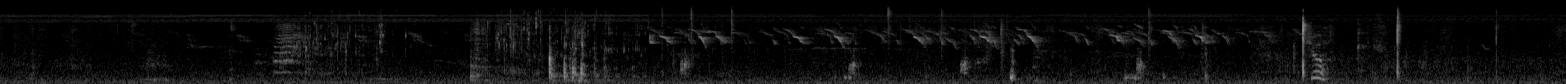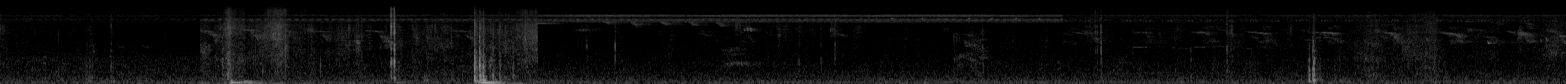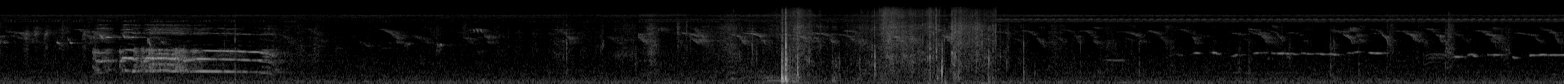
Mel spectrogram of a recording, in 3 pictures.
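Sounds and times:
rural outdoor ambience: 0.0 - 46.9
rooster crowing: 32.2 - 34.2.

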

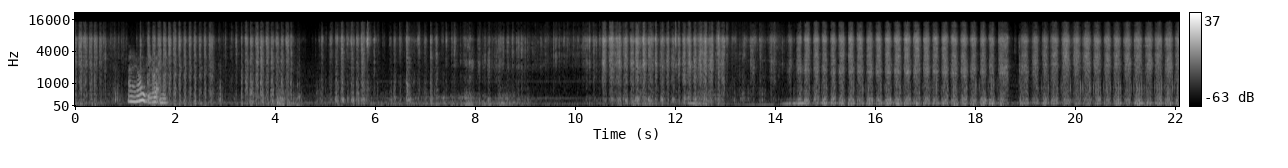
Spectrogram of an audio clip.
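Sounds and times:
sanding stick rubbing resin: 0.0 - 0.6, 1.2 - 8.8, 10.3 - 13.1, 14.0 - 22.0.

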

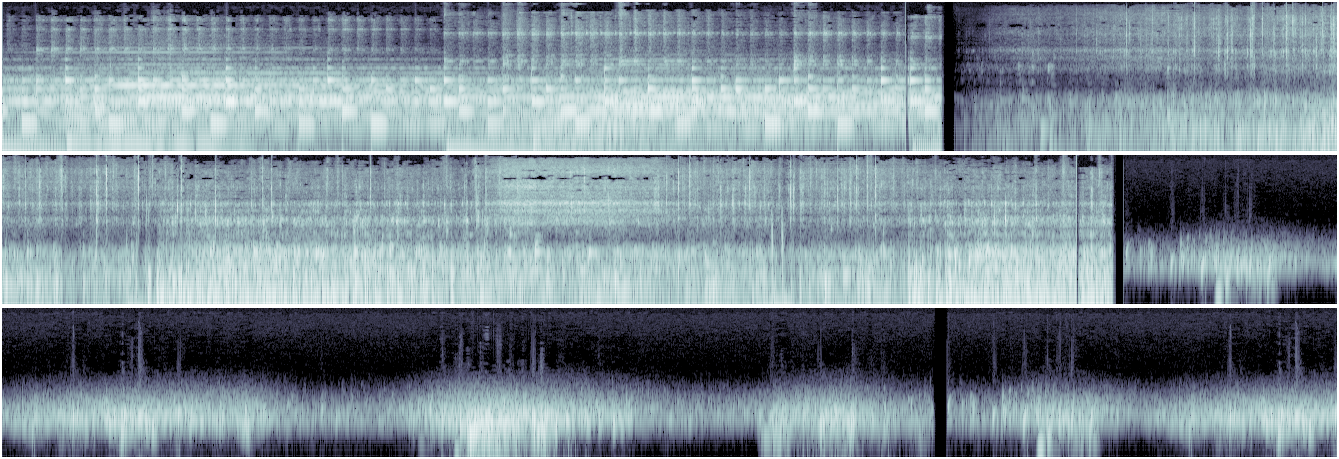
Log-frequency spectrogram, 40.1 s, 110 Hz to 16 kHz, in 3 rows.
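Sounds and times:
underwater watery wash: 9.5 - 26.2.

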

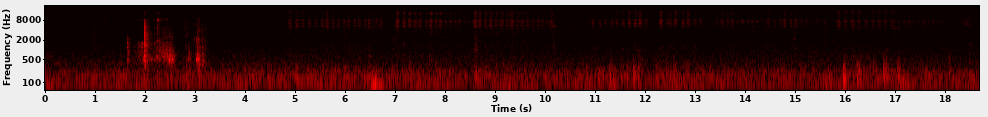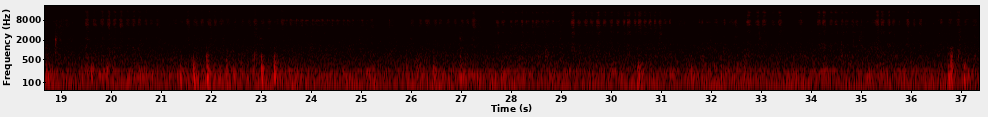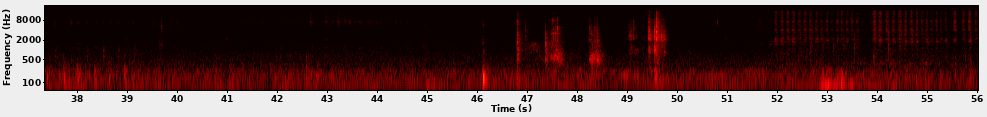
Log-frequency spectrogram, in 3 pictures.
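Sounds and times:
pencil scratching on paper: 4.8 - 10.2, 10.8 - 18.5, 19.4 - 25.3, 25.9 - 33.5, 34.1 - 39.2, 51.9 - 56.0.

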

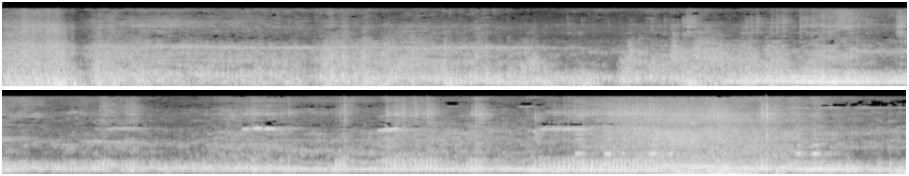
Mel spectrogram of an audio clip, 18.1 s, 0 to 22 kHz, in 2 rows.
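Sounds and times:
traffic hum: 0.0 - 18.0
motorcycle engine running: 6.1 - 18.0.

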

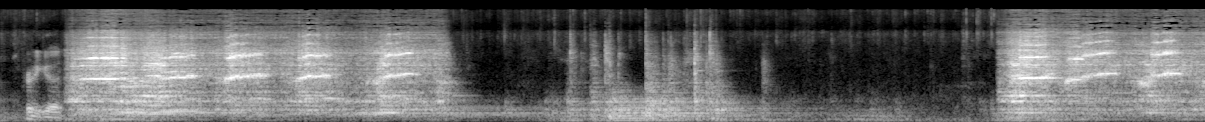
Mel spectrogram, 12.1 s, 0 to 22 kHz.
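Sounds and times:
file rasping strokes: 0.7 - 4.5, 10.0 - 12.0
file squealing on saw blade: 0.7 - 4.5, 10.0 - 12.0.

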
